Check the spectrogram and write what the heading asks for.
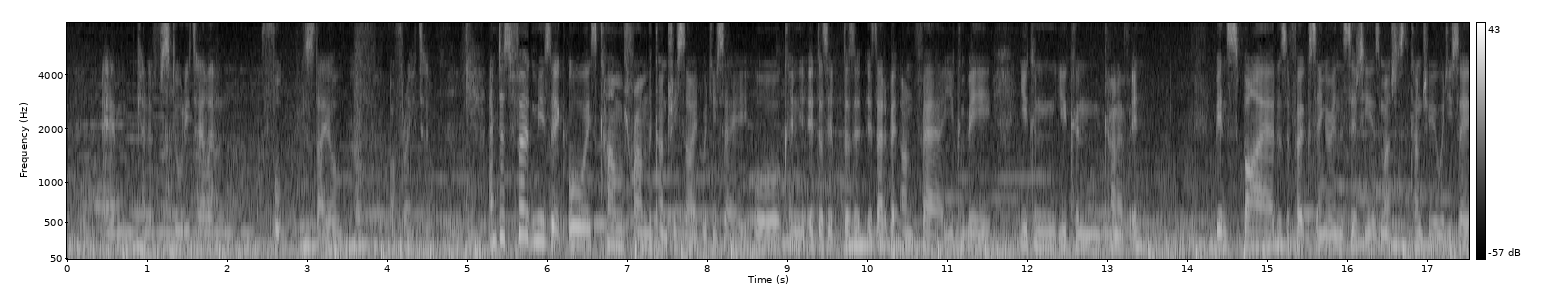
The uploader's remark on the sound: We return for a second episode at the Folk by the Oak Festival in Hertfordshire. More magic at the Folk by the Oak festival.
